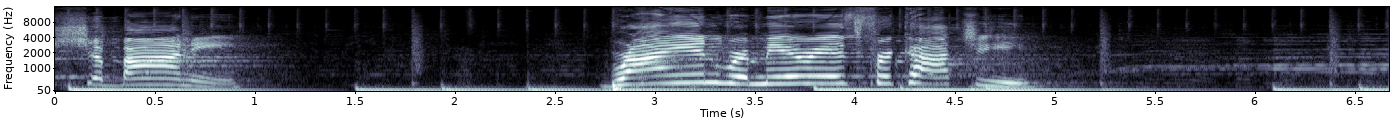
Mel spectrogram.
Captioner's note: lively music continues; crowd cheering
